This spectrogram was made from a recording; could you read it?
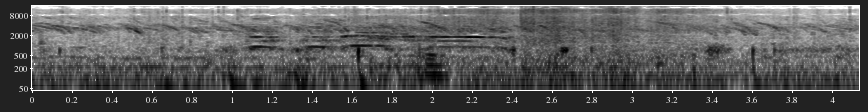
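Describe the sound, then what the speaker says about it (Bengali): Desi (indigenous) chickens on a poultry farm cluck and call softly at a moderate distance, with several overlapping short clucks against a quiet farmyard background. "এগুলো একদম দেশি মুরগি"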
